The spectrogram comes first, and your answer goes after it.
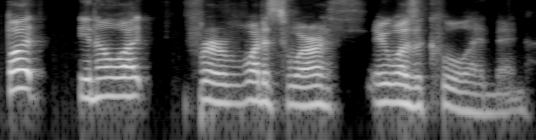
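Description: Male co-host, casual film recap, laid-back, restarts a lot, somewhat higher voice, dry close mic. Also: unhurried, no room sound. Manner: relaxed, laughs often, repeats words while searching. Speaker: podcast co-host.

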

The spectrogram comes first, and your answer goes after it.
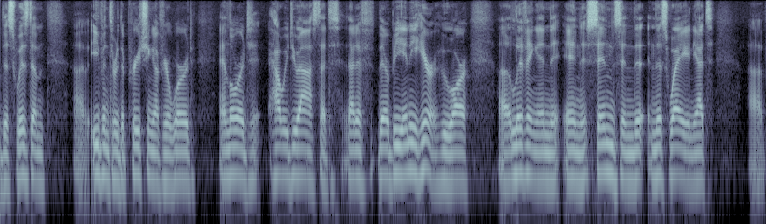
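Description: A man pastor speaking at a pulpit microphone in a church, reading scripture and praying in an earnest, measured way, with halting fillers in his prayer. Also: fairly low pitch, darkish tone. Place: church sanctuary, indoors.

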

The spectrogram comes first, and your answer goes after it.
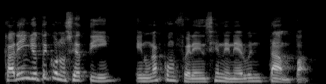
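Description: A Colombian man hosts a podcast over video call from a home setup in a US city, keeping the casual interview chat upbeat and thankful. His voice sits a little high with a fairly bright tone, and he talks fast and very animatedly, often repeating his phrases.

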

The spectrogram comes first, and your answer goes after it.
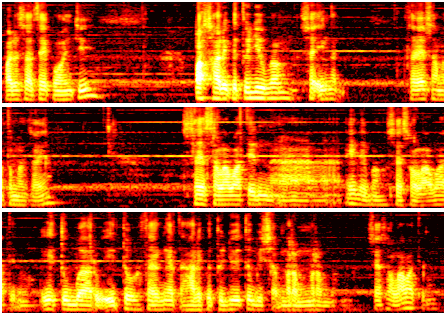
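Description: This guest's voice sits low and warm, with a steady tone and normal pace. He casually relates a dramatic, vivid personal story to a host he keeps calling "Bang," captured in dull lo-fi audio with faint music in the background.

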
